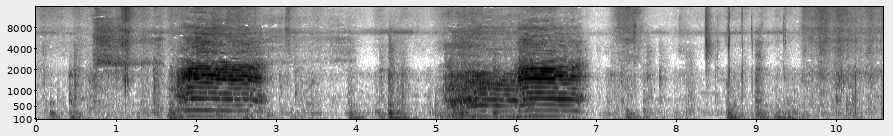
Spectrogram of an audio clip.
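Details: A pregnant young doe goat, eight months old, over two months into pregnancy, with a horse-coloured coat, after being moved to a new pen, gives two loud, wavering, quavering bleats about four seconds apart, with quieter rustling between them.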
